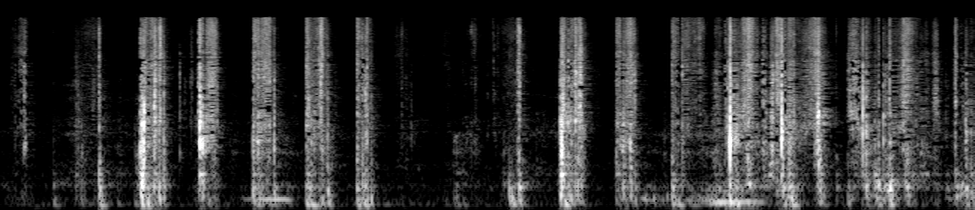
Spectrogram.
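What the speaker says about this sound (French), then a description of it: "Je vais prendre une autre carte d'oracle." Oracle cards shuffled by hand, a run of quick, crisp riffling bursts with short pauses between them, close and fairly quiet, with no talking.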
